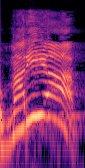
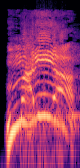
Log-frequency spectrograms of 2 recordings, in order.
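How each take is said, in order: First: High, slow, drawn-out calling of María; Jesus calling his follower by name, slow and high; gentle call of a name. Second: Preacher voicing Jesus calling Mary, shouted. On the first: Acted. Let María ring out slowly, lightly acted. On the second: Stretch María into a full ringing shout.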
